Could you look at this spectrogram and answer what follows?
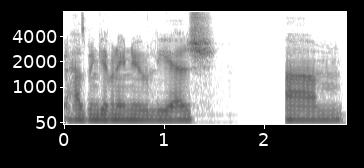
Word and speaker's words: Liège: And a varying composition loses 50 starting ammunition, but has been given a new Liège um I think that's how you say it. Liège? Liège? I think it's Liège um carbine as a starter item.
